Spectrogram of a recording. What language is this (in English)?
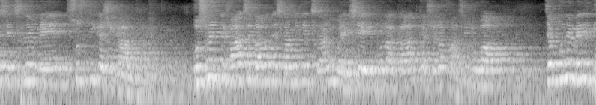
Arabic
